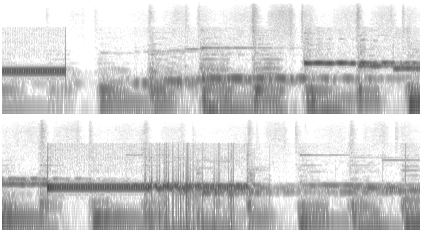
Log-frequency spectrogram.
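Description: A phone line dials out for a beach-trip prize draw: a steady dial tone and a run of tones over a busy, rhythmic background, with no voices.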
